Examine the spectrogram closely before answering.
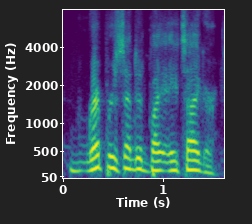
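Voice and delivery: ordinary talk, nothing marked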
